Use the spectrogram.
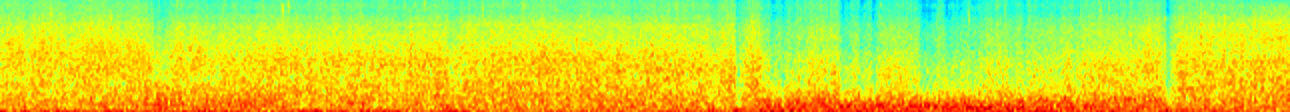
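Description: Typhoon wind and rain roar loudly and steadily in Taiwan, with constant buffeting gusts hitting the microphone and a dense hiss of rain and no break.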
